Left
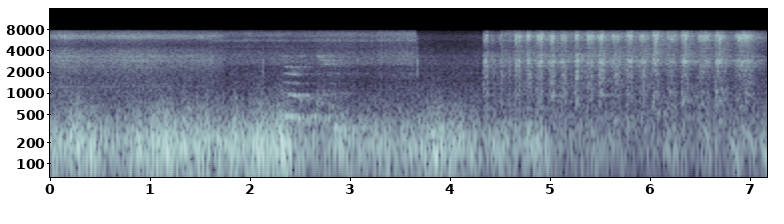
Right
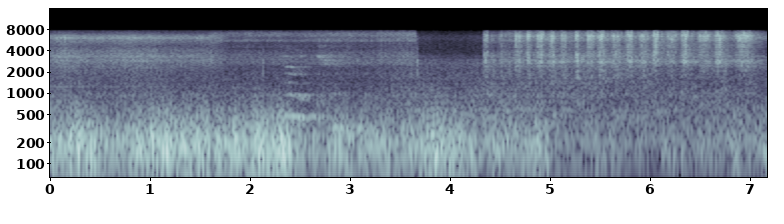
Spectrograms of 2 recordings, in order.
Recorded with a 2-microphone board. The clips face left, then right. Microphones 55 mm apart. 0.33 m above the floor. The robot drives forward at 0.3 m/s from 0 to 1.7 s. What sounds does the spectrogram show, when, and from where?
2.3 s a child speaking: 40° left (ahead or behind), 0.7 m
4.3 s a zipper: 30° left (ahead or behind), 0.5 m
